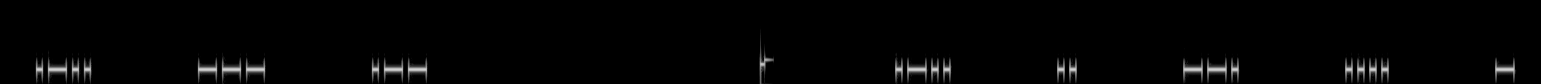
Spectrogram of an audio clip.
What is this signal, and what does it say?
Morse code, heard as a keyed tone, about 20 wpm, spaced as for 7 wpm, 700 Hz. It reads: LOW LIGHT
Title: 6x Character Spacing - Top 200 Words - 20wpm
